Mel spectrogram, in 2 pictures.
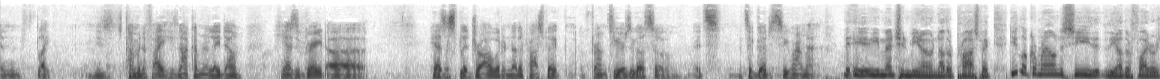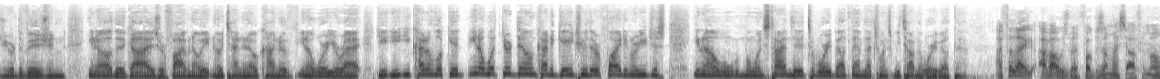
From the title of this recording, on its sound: LIVE FROM CANELO - GOLOVKIN 3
